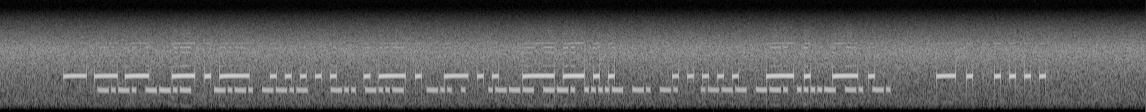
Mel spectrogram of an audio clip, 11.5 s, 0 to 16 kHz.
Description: Morse code, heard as two keyed tones, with radio static. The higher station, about 16 wpm, 1230 Hz: OK5RDZ 5NN NH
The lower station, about 35 wpm, 730 Hz: CQ CQ DX DE JG4NN JG4NN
